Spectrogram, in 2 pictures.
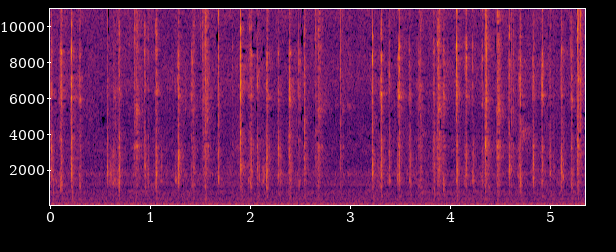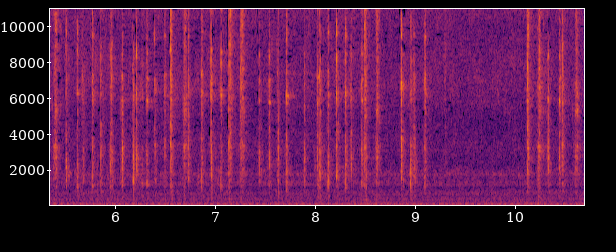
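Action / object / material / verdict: tap / plastic computer keyboard / plastic / none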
